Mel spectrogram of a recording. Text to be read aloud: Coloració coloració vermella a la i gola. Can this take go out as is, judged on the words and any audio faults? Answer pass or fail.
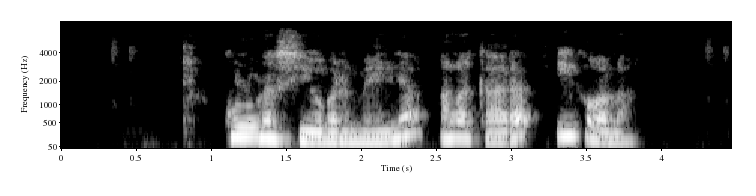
fail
